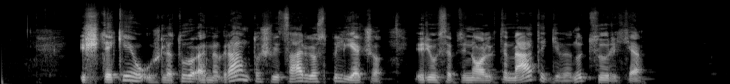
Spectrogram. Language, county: Lithuanian, Panevėžys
